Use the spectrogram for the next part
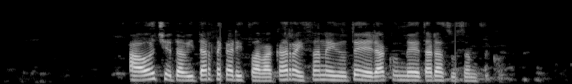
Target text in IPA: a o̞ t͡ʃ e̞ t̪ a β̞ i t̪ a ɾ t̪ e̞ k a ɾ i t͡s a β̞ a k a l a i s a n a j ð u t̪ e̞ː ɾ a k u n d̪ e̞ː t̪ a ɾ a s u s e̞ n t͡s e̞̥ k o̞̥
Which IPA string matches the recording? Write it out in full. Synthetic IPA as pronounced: a o̞ t͡ʃ e̞ t̪ a β̞ i t̪ a ɾ t̪ e̞ k a ɾ i t͡s a β̞ a k a r a i s a n a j ð u t̪ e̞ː ɾ a k u n d̪ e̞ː t̪ a ɾ a s u s e̞ n t͡s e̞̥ k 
